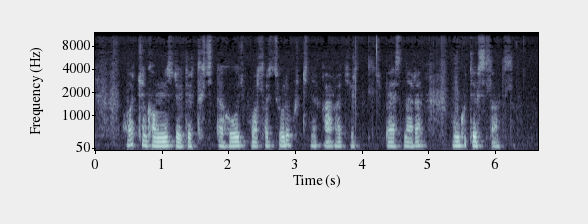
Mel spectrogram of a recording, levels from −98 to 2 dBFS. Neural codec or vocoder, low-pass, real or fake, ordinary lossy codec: none; 10.8 kHz; real; Opus, 64 kbps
